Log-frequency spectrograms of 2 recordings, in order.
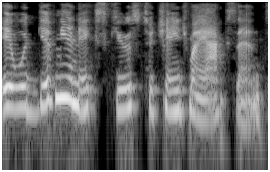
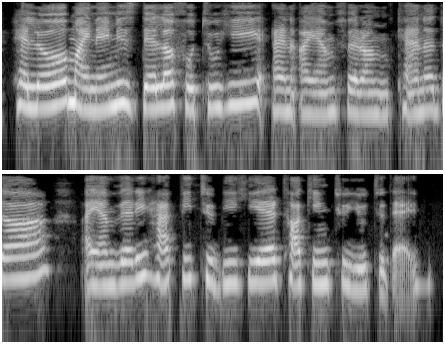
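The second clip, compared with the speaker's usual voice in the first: put-on Persian-accented English. Speaker offers and, when told to go on, demonstrates a persian accent. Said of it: "Do you want to hear my Persian accent?".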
